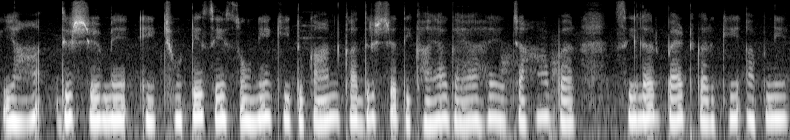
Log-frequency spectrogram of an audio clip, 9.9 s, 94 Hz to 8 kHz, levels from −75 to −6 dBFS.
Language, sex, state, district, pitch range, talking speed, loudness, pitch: Hindi, male, Chhattisgarh, Raipur, 170-185 Hz, 125 wpm, -15 LUFS, 180 Hz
